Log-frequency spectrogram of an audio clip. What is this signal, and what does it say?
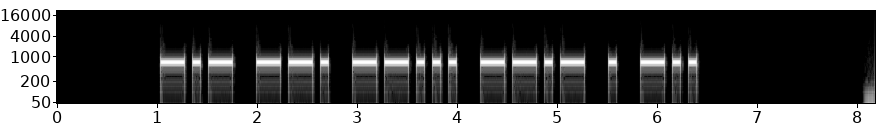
Morse code, heard as a keyed tone, about 18 wpm, 700 Hz. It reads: KG7QED
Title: Speed Racing - USA 2x3 Call Signs 15wpm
